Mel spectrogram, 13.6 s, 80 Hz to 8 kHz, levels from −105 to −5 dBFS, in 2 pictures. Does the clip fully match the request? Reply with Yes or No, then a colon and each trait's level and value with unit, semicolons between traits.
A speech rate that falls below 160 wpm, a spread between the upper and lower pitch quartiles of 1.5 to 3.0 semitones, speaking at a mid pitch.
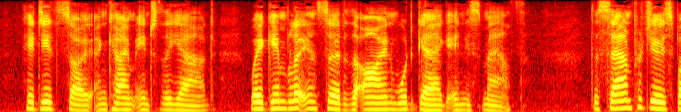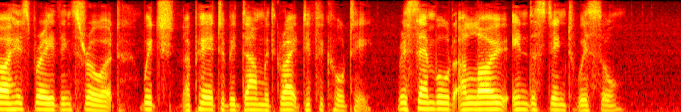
No: average, 170 wpm; narrow, 2.6 semitones; medium, 155 Hz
